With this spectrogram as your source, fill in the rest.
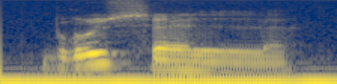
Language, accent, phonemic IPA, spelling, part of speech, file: French, Belgium, /bʁy.sɛl/, Bruxelles, proper noun, Fr-Bruxelles.ogg
- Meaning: Brussels (the capital city of Belgium)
